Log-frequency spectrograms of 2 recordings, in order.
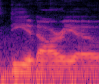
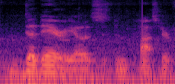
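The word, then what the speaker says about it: D'Addario: me I know it's it looks like it's D Dario or that's how everyone says it that's actually just da Dario's ' you know did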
